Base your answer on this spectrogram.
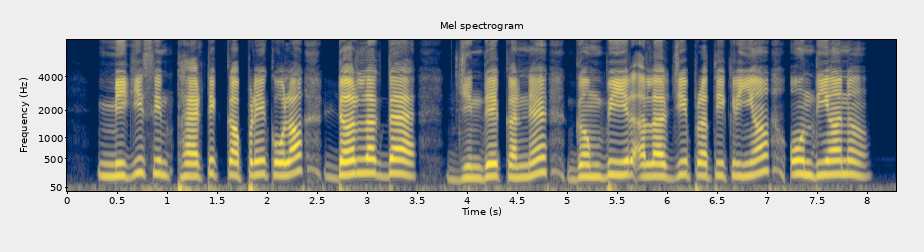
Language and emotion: Dogri, fearful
